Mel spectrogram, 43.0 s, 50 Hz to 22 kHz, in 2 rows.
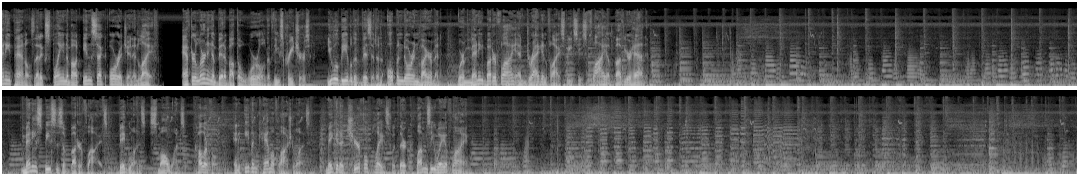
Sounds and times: Speech: 0:00.0 - 0:13.0, 0:21.9 - 0:30.9
Music: 0:04.3 - 0:43.0.

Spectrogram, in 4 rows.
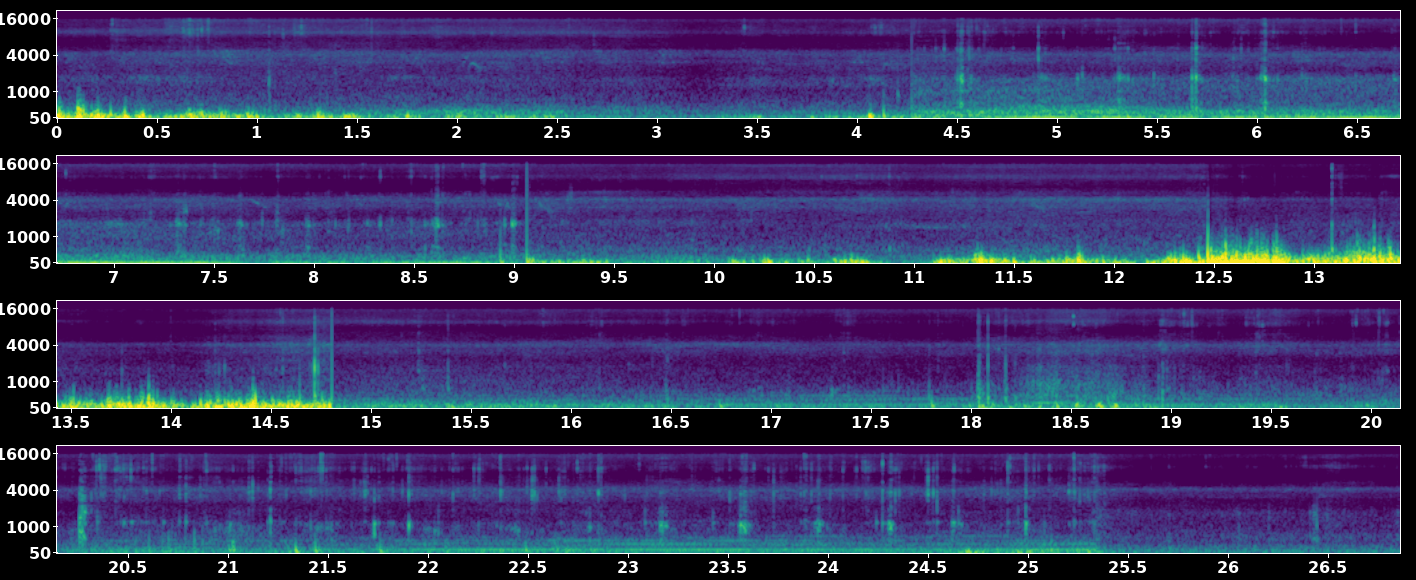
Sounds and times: Outside, rural or natural: 0:00.0 - 0:26.8
Dog: 0:19.9 - 0:25.4.

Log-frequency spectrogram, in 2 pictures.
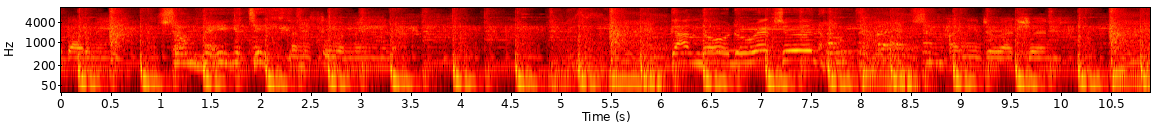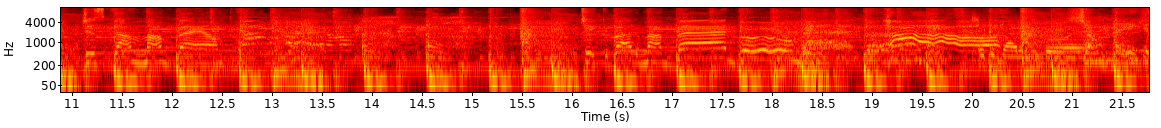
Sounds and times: Music: 0:00.0 - 0:21.7.

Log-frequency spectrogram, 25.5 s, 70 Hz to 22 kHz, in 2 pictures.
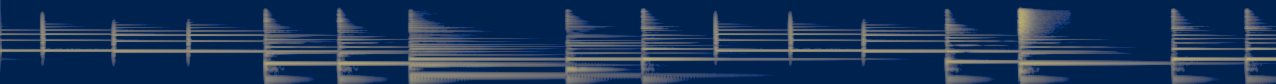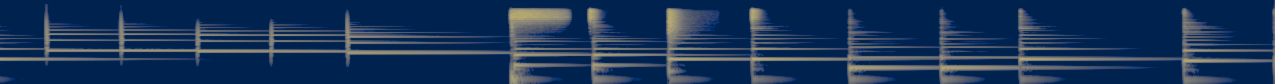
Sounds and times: Music: 0:00.0 - 0:25.5.

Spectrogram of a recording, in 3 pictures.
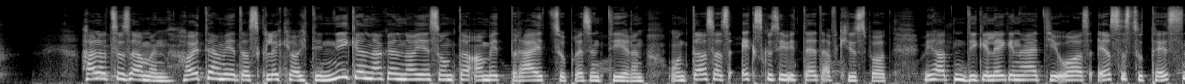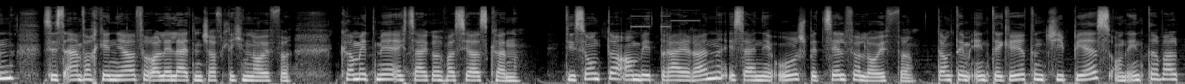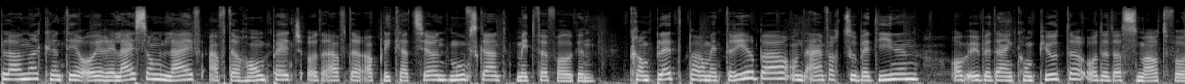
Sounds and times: Music: 0:00.8 - 0:35.5
Speech: 0:00.8 - 0:35.5.

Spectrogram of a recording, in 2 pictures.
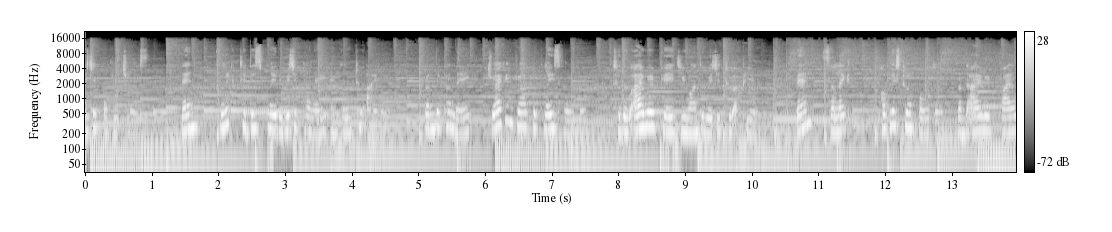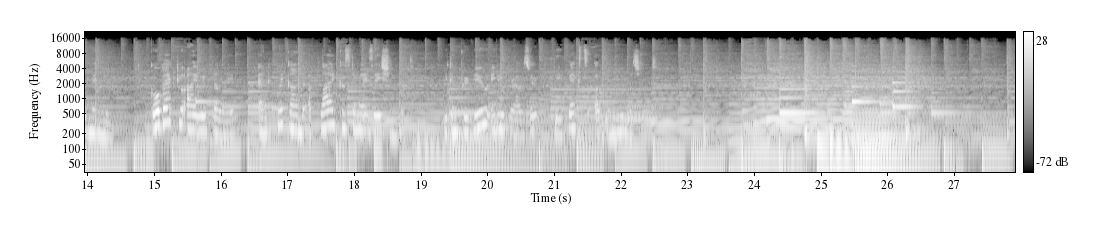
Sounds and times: Speech: 0:00.0 - 0:14.4, 0:15.0 - 0:22.5
Music: 0:00.0 - 0:27.9.

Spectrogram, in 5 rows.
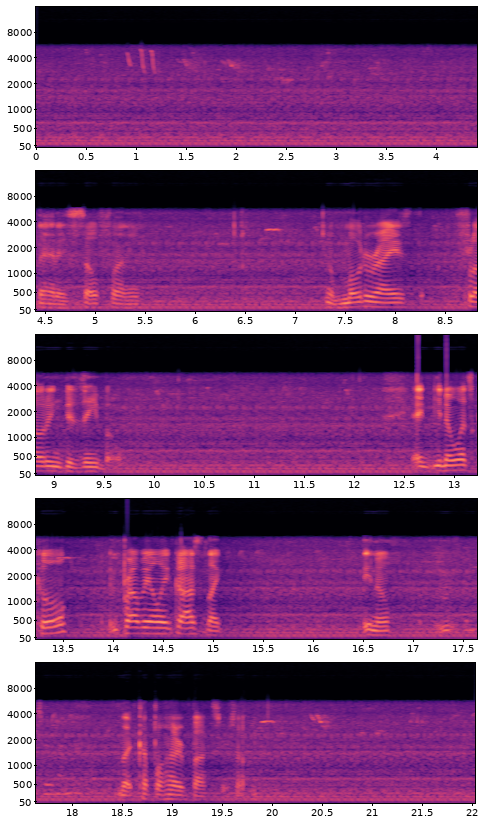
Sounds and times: Speech: 0:04.4 - 0:05.5, 0:07.3 - 0:09.7, 0:12.6 - 0:15.1, 0:16.5 - 0:19.9.

